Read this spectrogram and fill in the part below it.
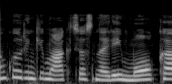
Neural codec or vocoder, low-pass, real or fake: none; 10.8 kHz; real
